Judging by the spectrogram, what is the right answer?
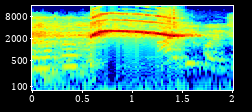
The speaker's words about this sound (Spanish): Esta señora está ahí está con su bebé y de repente llegan y le chiflan.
